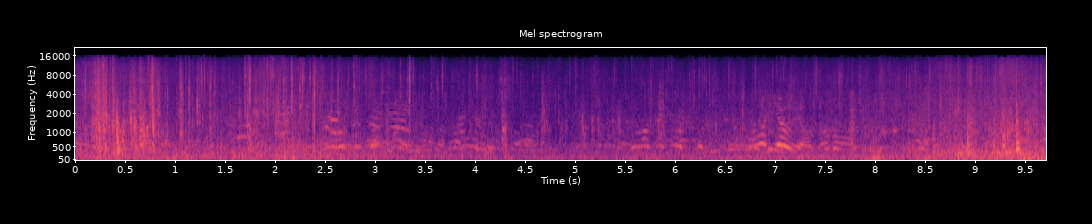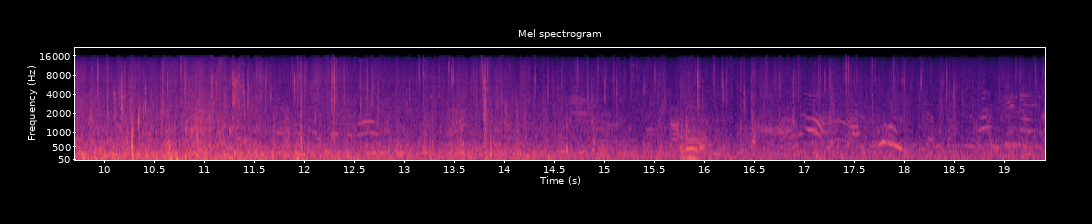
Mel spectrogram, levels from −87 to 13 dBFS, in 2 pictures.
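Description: There are no technical faults to describe at any point in this recording of everyday sounds.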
